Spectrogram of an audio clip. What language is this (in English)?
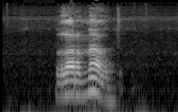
Kabyle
